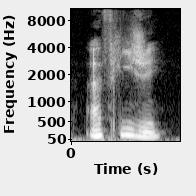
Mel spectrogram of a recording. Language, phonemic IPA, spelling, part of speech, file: French, /a.fli.ʒe/, affliger, verb, Fr-affliger.ogg
- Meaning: 1. to grieve someone, to distress someone 2. to smite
